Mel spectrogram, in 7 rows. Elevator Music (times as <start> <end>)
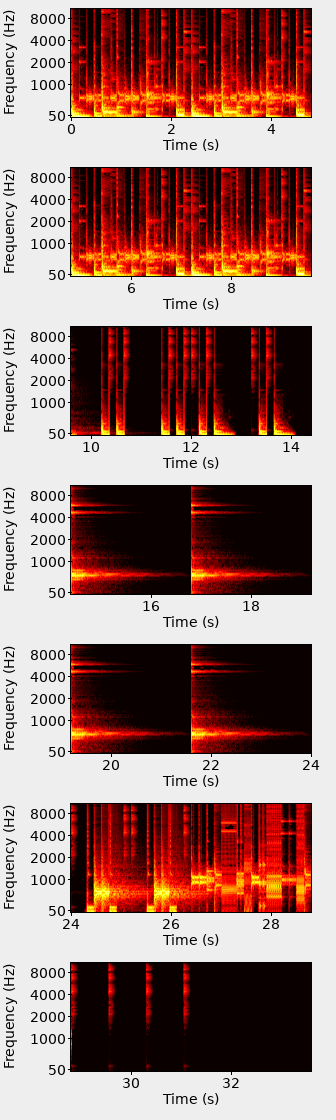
0.0 10.2, 24.3 28.7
